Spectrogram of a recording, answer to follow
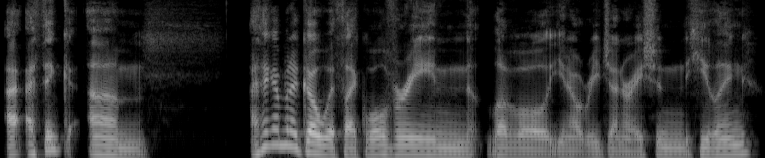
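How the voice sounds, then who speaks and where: A man's voice: fairly low pitch, expressive, brisk, no room sound, studio quality. A man co-hosting a podcast, talking casually in a rambling, hesitant way with lots of fillers. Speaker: podcast co-host. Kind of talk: casual conversation.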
